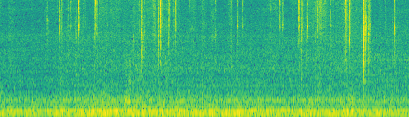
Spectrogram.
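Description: A car rolls up and parks at a salt pond, a low engine rumble with light clicks and rattles that stays fairly steady, no talking.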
